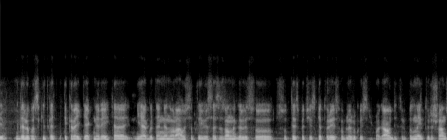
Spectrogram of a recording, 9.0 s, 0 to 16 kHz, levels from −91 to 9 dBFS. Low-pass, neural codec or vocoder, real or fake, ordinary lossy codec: 7.2 kHz; codec, 16 kHz, 16 kbps, FunCodec, trained on LibriTTS, 50 frames a second; fake; Opus, 32 kbps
